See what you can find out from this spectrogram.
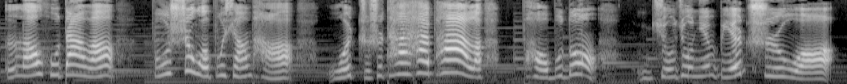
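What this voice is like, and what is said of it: Feigned frightened voice. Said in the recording (Chinese): “装出害怕的声音”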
